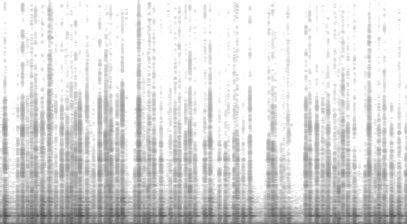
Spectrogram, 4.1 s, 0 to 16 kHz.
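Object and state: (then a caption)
Wooden cutting board. Fingertips tap and drum on the face of a large, flat, solid wooden cutting board held behind the microphone. The result is a quick, uneven patter of dry, woody knocks with a steady hollow tone around 625 Hz and very short decay. The rhythm briefly thins out before picking back up.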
